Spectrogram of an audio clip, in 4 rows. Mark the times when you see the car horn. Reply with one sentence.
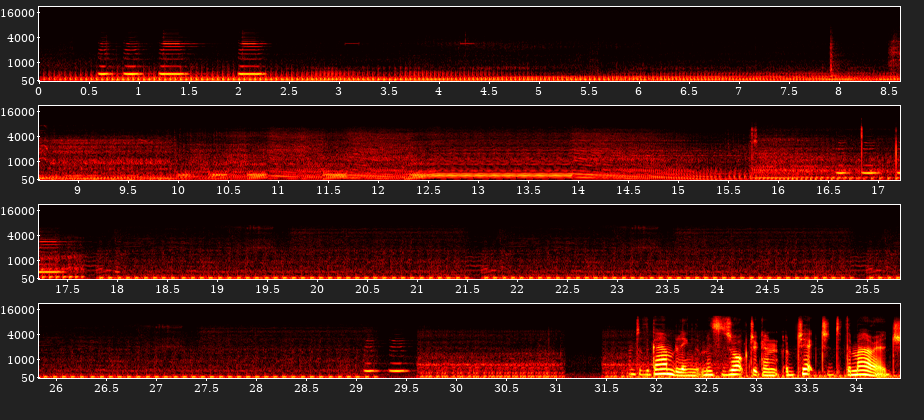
You can hear the car horn from 0.6 to 2.3 s, from 16.6 to 18.1 s and from 29.1 to 29.6 s.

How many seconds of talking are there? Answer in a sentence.
You can hear the talking for 3 seconds altogether.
